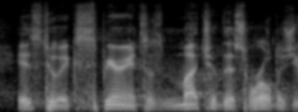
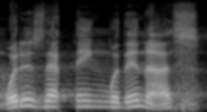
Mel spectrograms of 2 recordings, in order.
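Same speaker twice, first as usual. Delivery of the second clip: normal talking voice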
